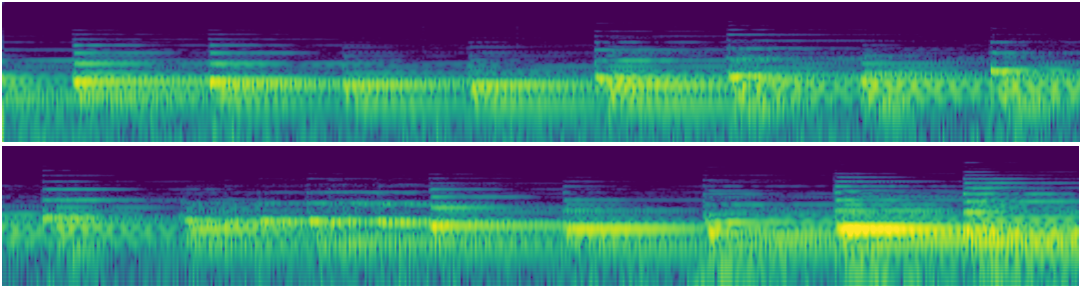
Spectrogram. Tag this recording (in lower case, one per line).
music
